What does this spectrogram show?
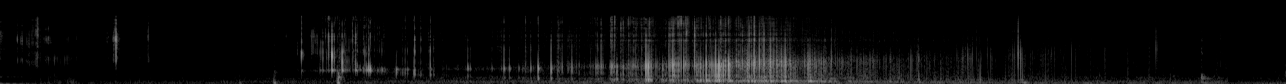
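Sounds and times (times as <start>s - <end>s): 
can of American IPA beer being opened: 5.0s - 10.4s.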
